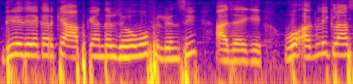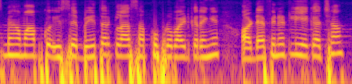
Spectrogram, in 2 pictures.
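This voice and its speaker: A man teaching a spoken English lesson, repeating each phrase slowly and quizzing the listener with questions. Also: high voice, steady tone, a little mellow, smooth, poor audio. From India.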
